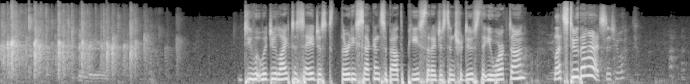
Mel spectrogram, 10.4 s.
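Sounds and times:
audience applause: 0:00.0 - 0:02.6
speech: 0:03.6 - 0:09.5.

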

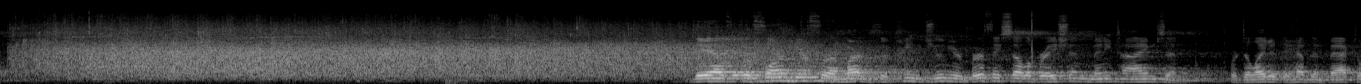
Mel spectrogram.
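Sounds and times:
audience applause: 0:00.0 - 0:08.5
speech: 0:06.9 - 0:13.5.

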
